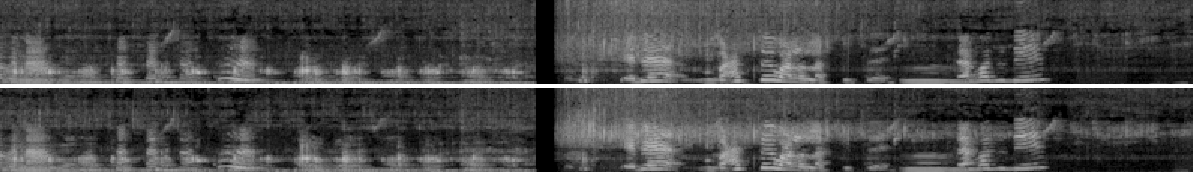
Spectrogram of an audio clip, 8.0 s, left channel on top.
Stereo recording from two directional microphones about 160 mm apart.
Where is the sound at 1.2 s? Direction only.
45° left (ahead or behind).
